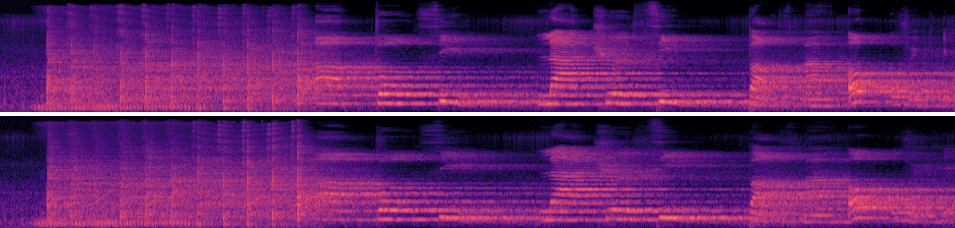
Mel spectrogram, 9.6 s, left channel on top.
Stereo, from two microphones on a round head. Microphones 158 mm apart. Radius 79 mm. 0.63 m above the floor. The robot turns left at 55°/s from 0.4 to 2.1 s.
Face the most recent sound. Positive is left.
turn(degrees=60)  # may be behind; listen again after turning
